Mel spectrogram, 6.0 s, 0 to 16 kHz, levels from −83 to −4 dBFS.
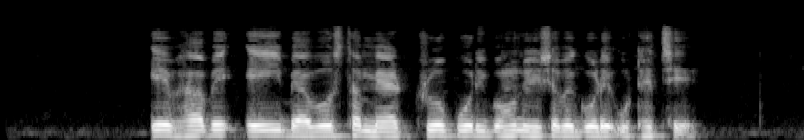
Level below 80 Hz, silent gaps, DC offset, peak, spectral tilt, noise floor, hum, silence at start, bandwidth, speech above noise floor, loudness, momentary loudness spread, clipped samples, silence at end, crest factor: -52 dBFS; none; under 0.1%; -2 dBFS; -8 dB/octave; -66 dBFS; none; 1.15 s; 7.2 kHz; 52 dB; -15 LUFS; 8 LU; under 0.1%; 0.85 s; 14 dB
